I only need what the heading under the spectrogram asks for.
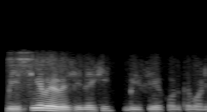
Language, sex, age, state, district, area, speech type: Bengali, male, 18-30, West Bengal, Malda, rural, conversation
